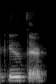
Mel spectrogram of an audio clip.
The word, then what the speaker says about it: Gowther: for S sir guther excuse me guther spelled like this not intuitive spelling alas um and it should be Mets editions.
